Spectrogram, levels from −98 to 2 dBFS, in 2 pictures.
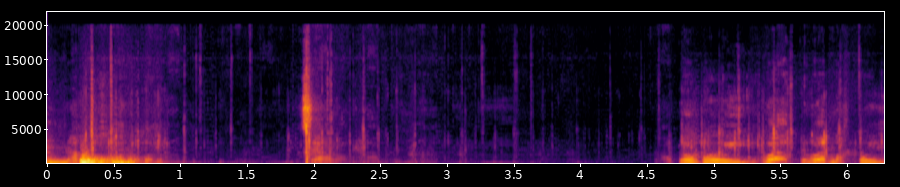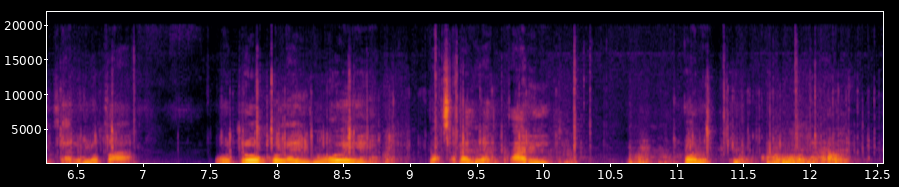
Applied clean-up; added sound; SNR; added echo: neural mask model RNNoise.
